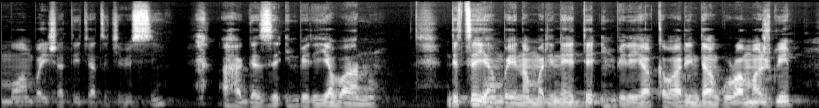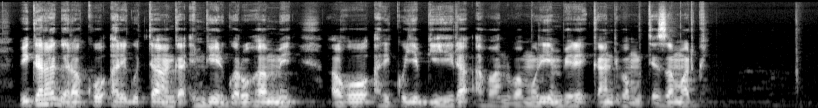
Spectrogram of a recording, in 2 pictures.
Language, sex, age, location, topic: Kinyarwanda, male, 25-35, Huye, health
